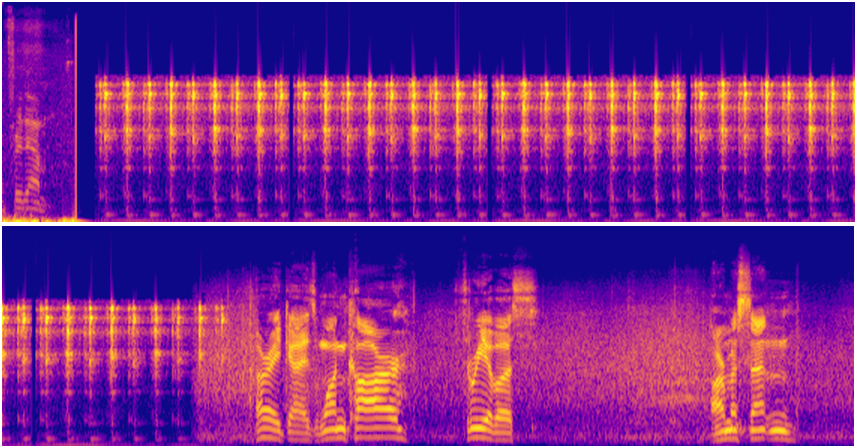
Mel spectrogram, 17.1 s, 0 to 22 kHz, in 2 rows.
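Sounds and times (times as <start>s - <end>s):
ticking loop: 1.0s - 10.8s.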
